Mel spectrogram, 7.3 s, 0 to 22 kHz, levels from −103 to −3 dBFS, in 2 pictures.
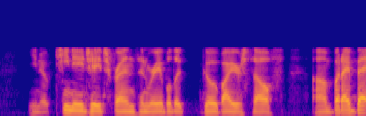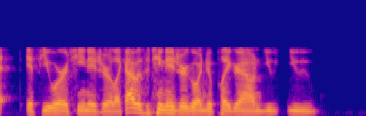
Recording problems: high frequencies cut off; severe; nothing above 4 kHz

